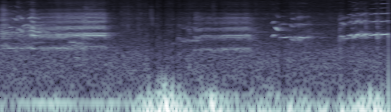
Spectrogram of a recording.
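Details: Long, strained harmonic squawks from a rainbow lorikeet at its bath, a drawn-out cry followed by shorter broken notes, with splashing and low thumping sounds underneath.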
